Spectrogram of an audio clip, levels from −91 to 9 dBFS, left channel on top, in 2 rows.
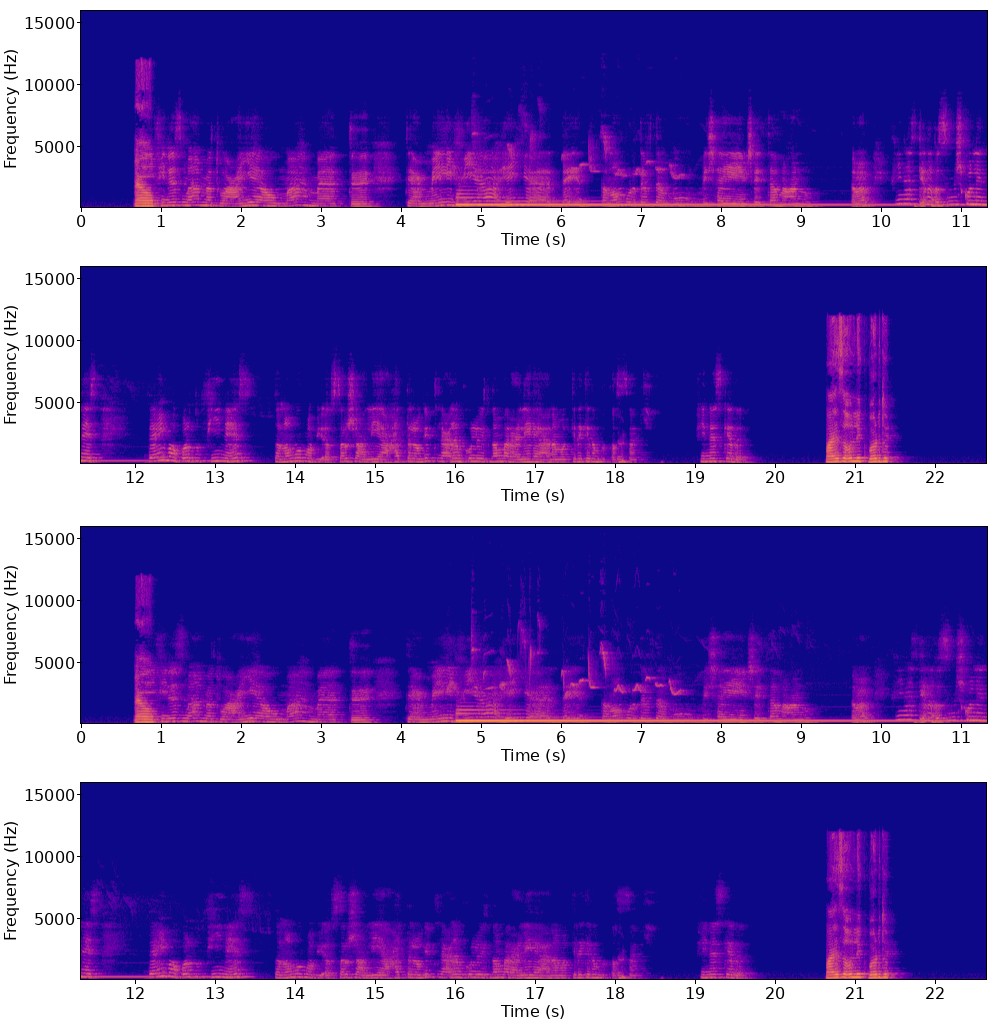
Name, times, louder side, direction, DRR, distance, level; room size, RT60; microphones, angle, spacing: voice 1, 0.7-9.2 9.6-11.8 12.1-13.4 13.7-18.3 19.0-19.6 21.4-21.5, left 2 dB, 60° left, 3.0 m, -36 dB
sound 1, 4.6-8.7 9.0-9.3 9.8-9.9 11.1-11.3 11.7-11.8 12.9-13.0 13.7-13.8, right 6 dB, 50° right, 2.1 m, -47 dB
sound 2, 4.7-11.4, right 3 dB, 25° right, 3.2 m, -25 dB
voice 2, 20.6-21.4, left 1 dB, 10° left, 0.5 m, -22 dB
8.7 x 6.9 x 8.1 m
head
